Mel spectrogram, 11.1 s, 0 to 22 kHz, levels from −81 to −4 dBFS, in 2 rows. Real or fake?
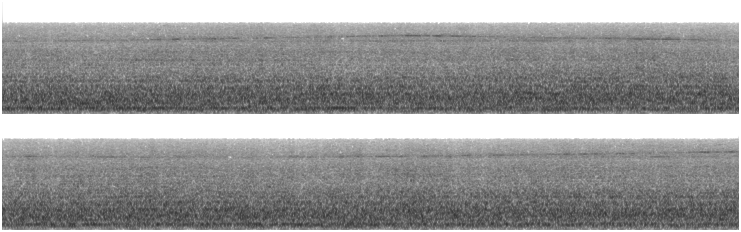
real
